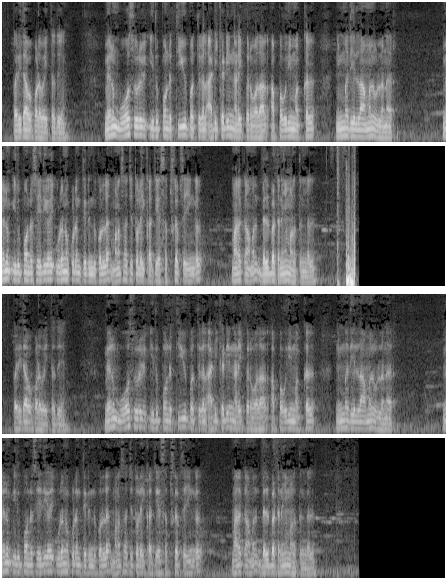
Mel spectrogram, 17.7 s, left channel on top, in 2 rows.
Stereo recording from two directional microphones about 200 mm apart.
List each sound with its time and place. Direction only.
0.2 s speech: 40° left (ahead or behind)
8.8 s speech: 40° left (ahead or behind)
